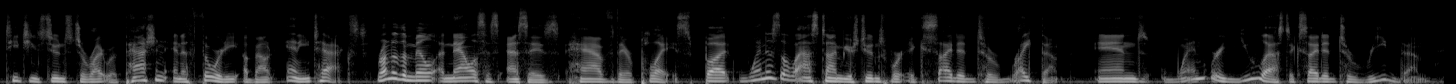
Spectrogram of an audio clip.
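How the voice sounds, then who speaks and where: Mellow-voiced man introducing a podcast over music. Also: mid-range voice, no room sound. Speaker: podcast host.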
